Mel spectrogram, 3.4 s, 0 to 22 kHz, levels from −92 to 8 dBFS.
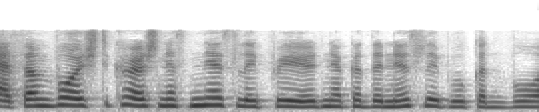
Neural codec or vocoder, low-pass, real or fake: codec, 16 kHz, 0.5 kbps, X-Codec, WavLM features, trained on Multilingual LibriSpeech; 7.2 kHz; fake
